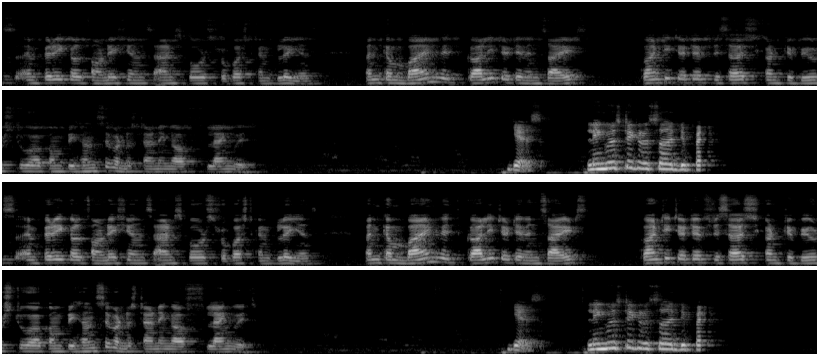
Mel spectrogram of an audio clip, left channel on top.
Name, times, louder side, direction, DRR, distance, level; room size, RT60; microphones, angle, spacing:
voice 1, 0.0-3.1 3.6-5.8 6.4-10.6, right 3 dB, 80° right, 3.0 m, -31 dB
voice 2, 13.2-13.5 14.0-15.1, left 1 dB, 50° left, 1.0 m, -21 dB
24.0 x 9.3 x 3.7 m
head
